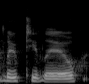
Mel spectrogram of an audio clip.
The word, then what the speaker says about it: loopdeloo: is on Twitter at loopdeloo, and that is spelled LOPDILOU. That almost sounds like a jingle for like a 90s food product. It's literally, here we go loop-de-loo.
